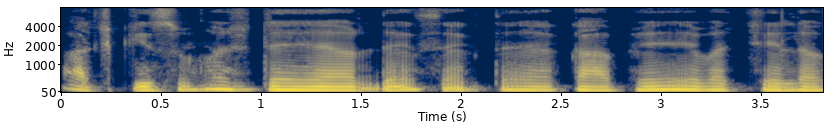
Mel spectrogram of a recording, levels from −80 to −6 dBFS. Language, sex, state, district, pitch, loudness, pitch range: Hindi, male, Chhattisgarh, Kabirdham, 115 Hz, -16 LUFS, 115-120 Hz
